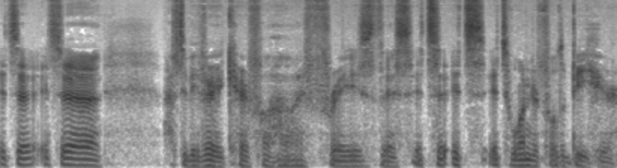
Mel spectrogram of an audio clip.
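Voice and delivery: careful, measured golf announcer voice.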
